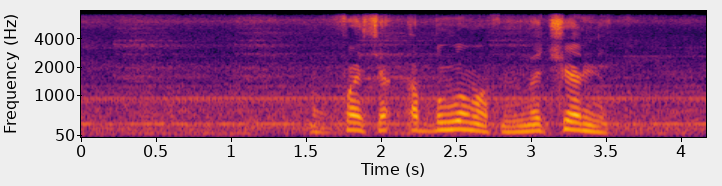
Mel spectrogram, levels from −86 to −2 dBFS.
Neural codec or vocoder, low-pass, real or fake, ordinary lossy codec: none; 7.2 kHz; real; none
